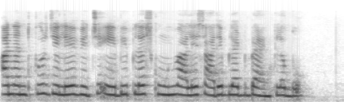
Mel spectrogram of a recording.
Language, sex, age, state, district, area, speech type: Punjabi, female, 18-30, Punjab, Amritsar, urban, read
